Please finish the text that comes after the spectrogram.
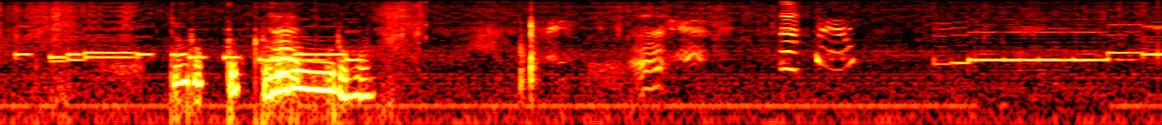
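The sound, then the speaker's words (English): A small electronic toy plays a simple beeping nursery-rhyme melody in short bursts, with a steady low hum underneath and a baby's babbling and squeals breaking in between the notes. “With a knick-knack, paddywhack, give a dog a bone, this old man came rolling home. Can you sing that?”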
